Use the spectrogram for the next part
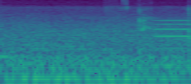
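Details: A brief electronic tone after a second of room noise: an Acromed infusion pump keypad beep while it is programmed to start a heparin infusion.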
